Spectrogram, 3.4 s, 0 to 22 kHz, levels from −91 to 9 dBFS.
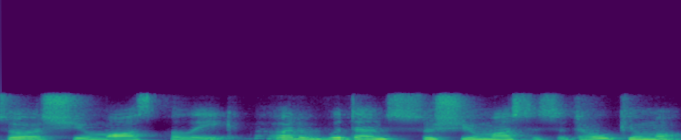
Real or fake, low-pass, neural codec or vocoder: fake; 7.2 kHz; codec, 24 kHz, 0.5 kbps, DualCodec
